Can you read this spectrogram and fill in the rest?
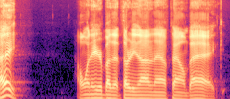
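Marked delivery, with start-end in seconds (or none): none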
